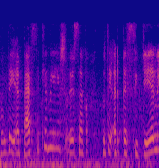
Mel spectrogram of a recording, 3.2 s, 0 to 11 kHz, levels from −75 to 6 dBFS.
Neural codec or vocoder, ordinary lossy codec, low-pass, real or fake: codec, 16 kHz, 1.1 kbps, Voila-Tokenizer; Opus, 64 kbps; 7.2 kHz; fake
